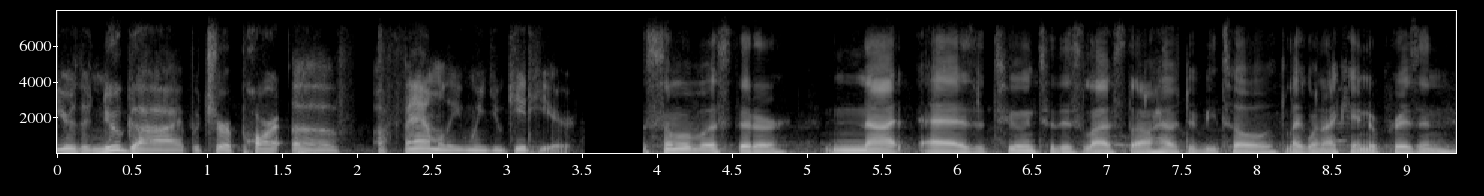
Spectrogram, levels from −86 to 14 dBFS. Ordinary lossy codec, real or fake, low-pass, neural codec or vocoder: Opus, 24 kbps; real; 7.2 kHz; none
